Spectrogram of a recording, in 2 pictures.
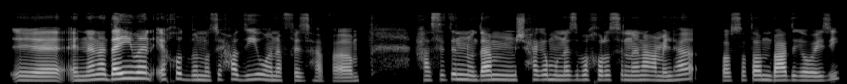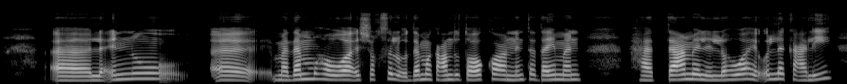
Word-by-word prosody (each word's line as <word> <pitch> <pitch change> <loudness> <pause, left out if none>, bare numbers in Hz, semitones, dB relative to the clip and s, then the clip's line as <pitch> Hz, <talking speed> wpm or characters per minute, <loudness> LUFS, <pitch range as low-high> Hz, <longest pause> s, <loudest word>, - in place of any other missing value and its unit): آآ 185 -2 +4 0.2
إن 195 +1 -4
أنا 235 +3 +4
دايمًا 270 +3 +8
آخُد 235 0 -2
بالنصيحة 215 +3 -5
دي 225 +2 -4
وأنفّذها، 190 -5 -6
ف - - -15 0.8
حسّيت 205 +3 -7
إنه 230 -3 -2
ده 205 +1 +4
م 220 -1 -5
مش 215 - -2
حاجة 220 0 -4
مناسبة 215 0 -6
خالص 215 0 -7
إن 210 - -3
أنا 205 +1 -1
أعملها 205 +4 -1 0.3
خاصةً 205 +3 -4
بعد 200 +1 +3
جوازي، 190 +3 -5 0.6
آآ 190 0 +3
لإنه 250 +7 -2 0.5
آآ 200 -3 +2 0.2
ما 205 -1 -1
دام 230 +4 +2
هو 220 -3 +2
الشخص 215 +4 -3
اللي 235 - -1
قدّامك 215 +5 -2
عنده 220 +2 0
توقُّع 220 +2 +2
إن 210 -1 -4
أنت 225 +3 -6
دايمًا 220 0 0 0.5
هتعمل 220 +4 +3
اللي 205 0 -1
هو 225 +2 0
هيقول 240 0 -3
لك 255 - -2
عليه 215 +9 -1
215 Hz, 150 wpm, -24 LUFS, 200-230 Hz, 0.8 s, دايمًا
